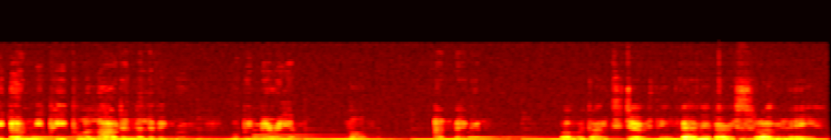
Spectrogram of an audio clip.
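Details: Adult speaker; normal speech.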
